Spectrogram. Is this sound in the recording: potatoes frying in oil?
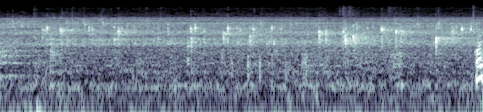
yes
